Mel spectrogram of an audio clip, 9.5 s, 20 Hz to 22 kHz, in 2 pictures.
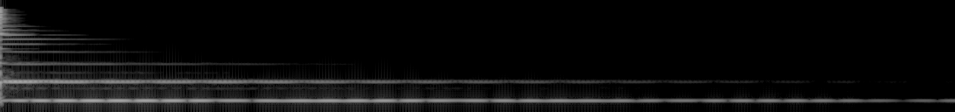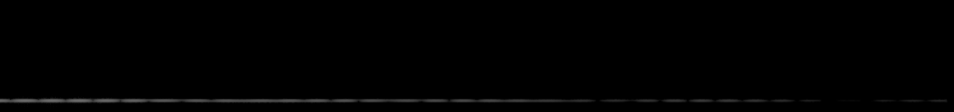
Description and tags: Just listen to the beautiful pure sounds of those glasses :3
